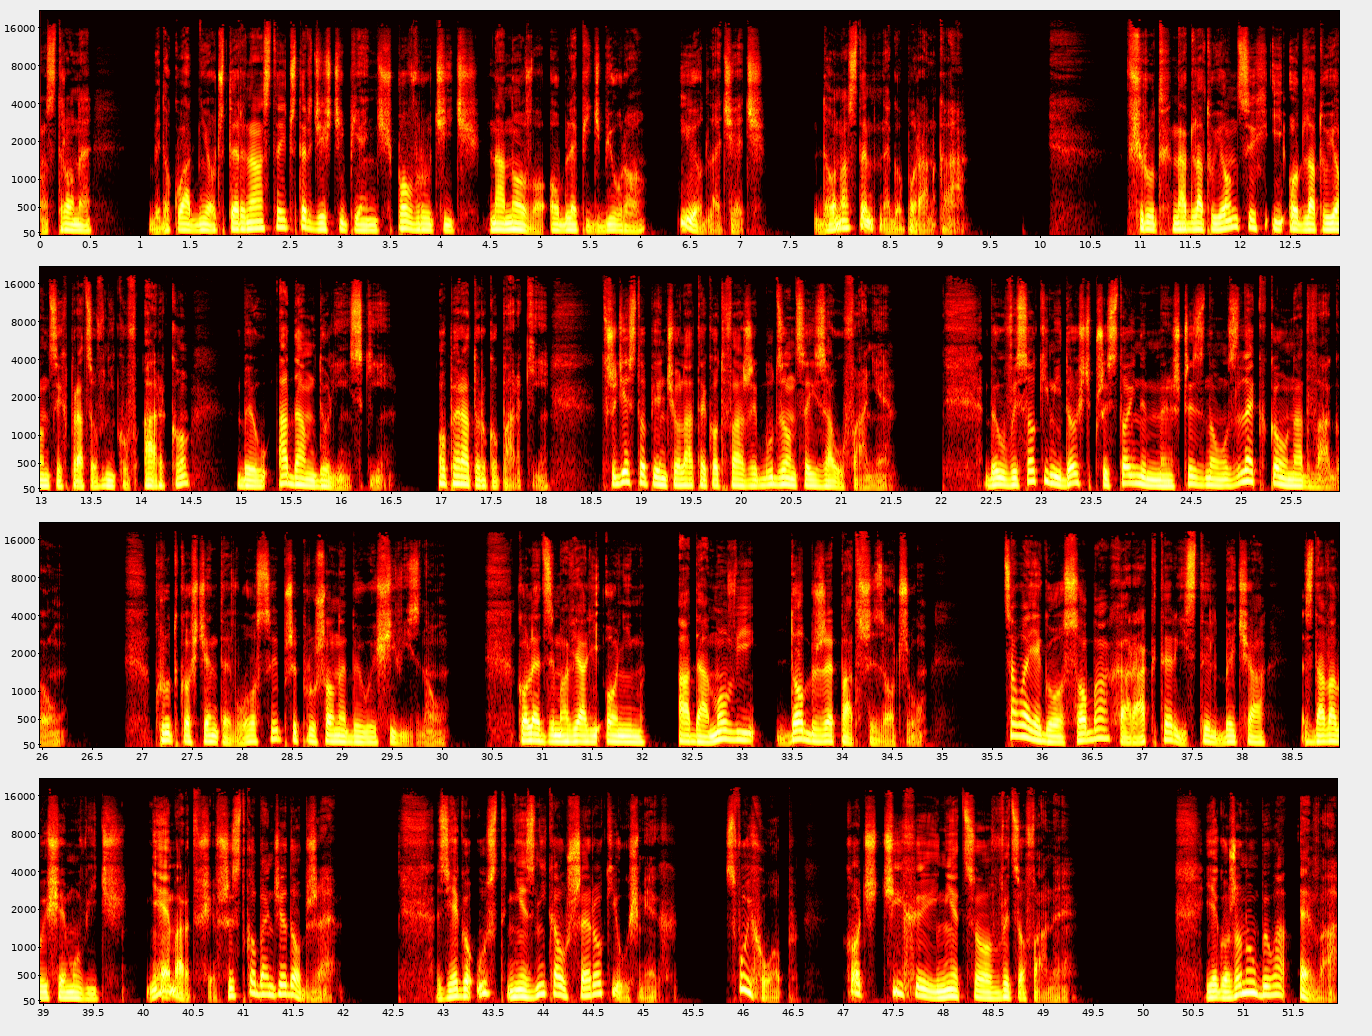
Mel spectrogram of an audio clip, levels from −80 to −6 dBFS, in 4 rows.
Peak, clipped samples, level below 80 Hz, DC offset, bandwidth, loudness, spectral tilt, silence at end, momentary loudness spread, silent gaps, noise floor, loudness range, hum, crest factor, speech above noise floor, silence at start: -2 dBFS; under 0.1%; -40 dBFS; under 0.1%; 18.5 kHz; -16 LUFS; -6 dB/octave; 0 s; 15 LU; 9.59-9.81 s, 35.53-35.59 s, 42.42-42.52 s, 49.81-50.30 s; -62 dBFS; 5 LU; none; 16 dB; 47 dB; 0 s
